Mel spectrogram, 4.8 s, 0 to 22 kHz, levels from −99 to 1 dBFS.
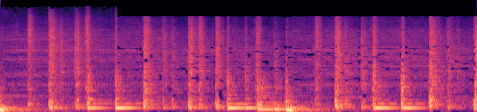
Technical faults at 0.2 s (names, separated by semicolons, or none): none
